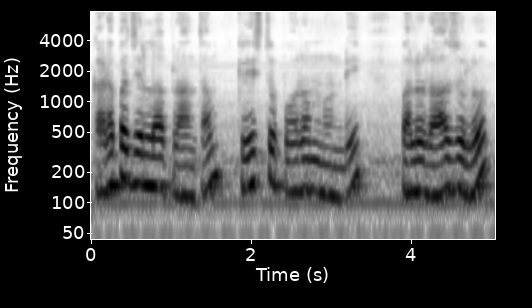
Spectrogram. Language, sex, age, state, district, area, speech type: Telugu, male, 30-45, Andhra Pradesh, Annamaya, rural, spontaneous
